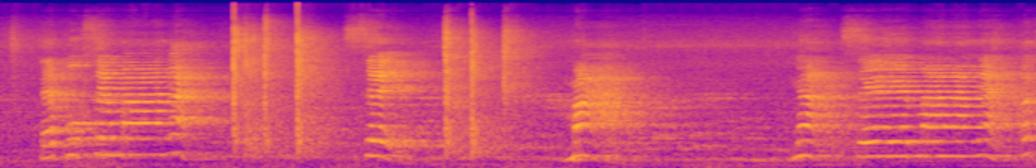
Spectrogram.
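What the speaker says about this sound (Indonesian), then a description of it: "Ayo kita tepuk semangat dulu." A teacher and a class of children do the 'tepuk semangat' clapping chant in a classroom, sharp rhythmic hand claps bursting between sung and spoken call-and-response voices.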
